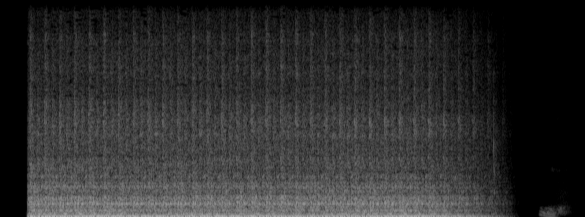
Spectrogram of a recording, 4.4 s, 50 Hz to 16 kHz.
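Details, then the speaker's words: Narrowboat with 1.5 BMC diesel on test run after injection pump removal and refit: heavy thump about four beats a second, uneven and lumpy before cutting out; sounds rough, cause unclear. "that sounds rough"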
